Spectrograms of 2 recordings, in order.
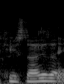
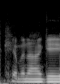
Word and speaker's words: Kusanagi: People didn't know what to say, or people called us Kimanagi and things like that. From things like that, random stuff. Kusanagi, Angangi, random stuff. But over time, people got to pronounce it right. I think as we got our music out there and we played around the country and stuff, people were oh yeah, it's Kusanagi. Kusanagi, it kind of works.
